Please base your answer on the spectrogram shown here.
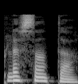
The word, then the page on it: placenta: francais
